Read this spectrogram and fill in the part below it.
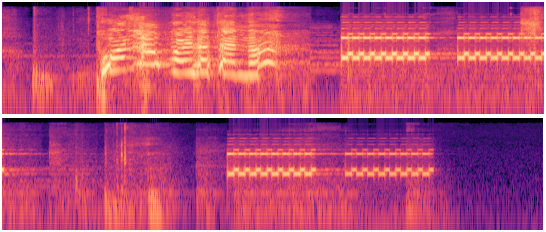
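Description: A telephone rings in a comedy stage sketch: two double-burst electronic rings, fairly loud and close, following a stretch of someone talking at the start.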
